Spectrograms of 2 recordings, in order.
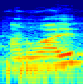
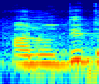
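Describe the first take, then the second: First: अनुवादित as anu-vaa-dit; wrong form. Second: अनुदित as anu-dit; correct form. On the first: Teacher rejects the word, अनुवादित with middle "vaa". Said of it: "नहीं होता". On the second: Teacher confirms the correct word, अनुदित without "vaa". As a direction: leave out any "vaa" in अनुदित. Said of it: "होता है शुद्ध". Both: Shown as a demonstration.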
